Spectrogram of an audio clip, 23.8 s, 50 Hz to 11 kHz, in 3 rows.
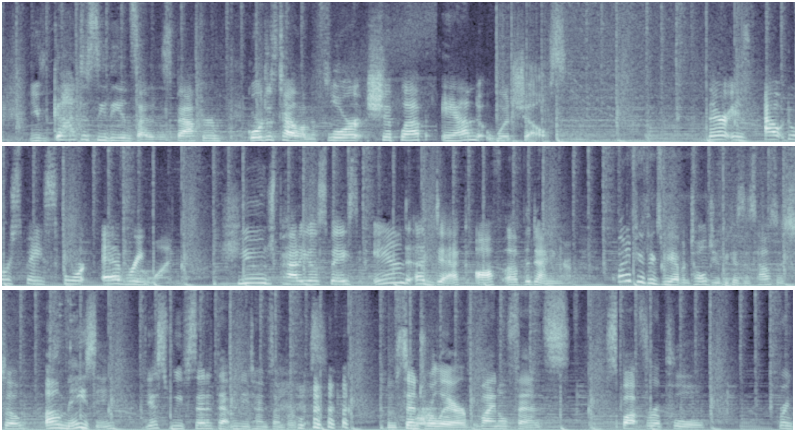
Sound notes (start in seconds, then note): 19.7 laughing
